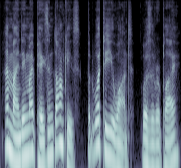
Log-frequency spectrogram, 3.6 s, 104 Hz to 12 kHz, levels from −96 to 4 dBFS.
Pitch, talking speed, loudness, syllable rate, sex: 135 Hz, 230 wpm, -16 LUFS, 5.4 syllables/s, male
